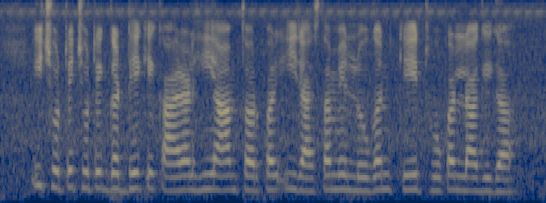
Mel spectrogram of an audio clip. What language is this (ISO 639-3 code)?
bho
